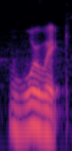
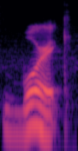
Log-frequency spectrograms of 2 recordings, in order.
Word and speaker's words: Warwick: It's not Warwick. It's Warick.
